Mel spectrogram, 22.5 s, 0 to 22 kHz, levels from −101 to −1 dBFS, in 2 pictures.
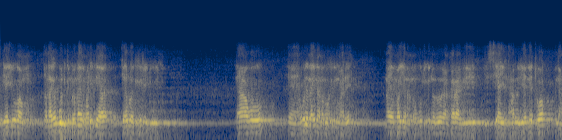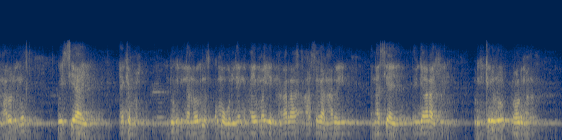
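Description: From start to finish the speech sounds rough and raspy, with a buzzy, grainy edge on every syllable and a dull top end where nothing is heard above about 7.6 kHz. This is heavy AMR wideband (HD Voice) codec damage. The codec rebuilds the voice from a pulse-excited vocal tract model and fills the highest band with shaped noise. The coarse, gritty texture fits its lowest mode, around 6.6 kbit/s, where too few bits remain to model the voice faithfully.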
